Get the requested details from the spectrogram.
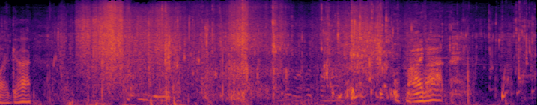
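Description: Water splashes as someone wades through shallow water.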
